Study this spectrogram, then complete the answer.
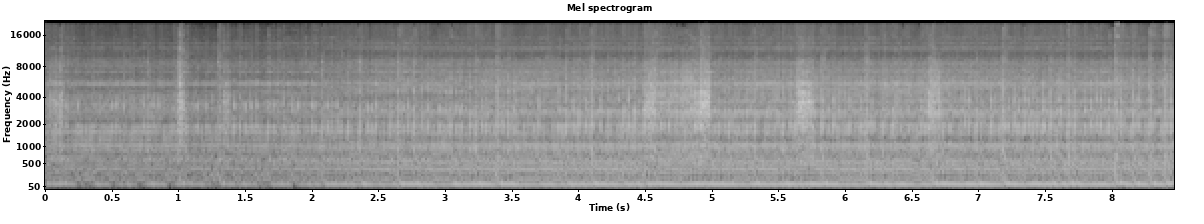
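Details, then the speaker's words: R5 engine running steadily with a high, buzzy note while sharp random clicks pop in about every second, an intermittent internal rattle; the owner suspects a bearing going out, the clutch setup was checked, and the engine is to be pulled. "it's about the Chipmunk running around in my uh R5 I don't know if you could hear that just kind of that random noise maybe a bearing's going out"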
